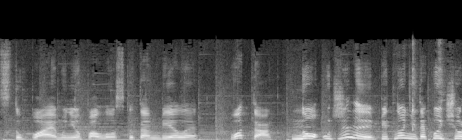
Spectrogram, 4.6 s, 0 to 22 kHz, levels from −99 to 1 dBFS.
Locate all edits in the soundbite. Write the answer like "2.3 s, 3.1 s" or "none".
none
